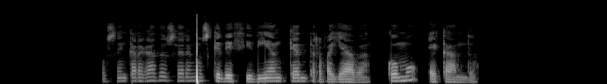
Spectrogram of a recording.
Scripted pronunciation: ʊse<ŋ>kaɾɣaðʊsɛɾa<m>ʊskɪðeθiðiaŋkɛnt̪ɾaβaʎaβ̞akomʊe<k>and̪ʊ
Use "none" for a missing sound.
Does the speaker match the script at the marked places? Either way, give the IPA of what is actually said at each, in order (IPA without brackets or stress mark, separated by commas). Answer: ŋ, ŋ, k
